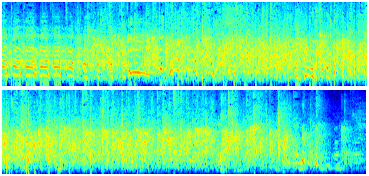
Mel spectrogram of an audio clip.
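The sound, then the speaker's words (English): A large audience applauds the speakers at an evening event, with steady, dense, sustained clapping at full volume for about ten seconds and a few cheers and murmurs mixed in, before the applause starts tapering off at the end. “Can we give another big round of applause to all of our speakers tonight?”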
